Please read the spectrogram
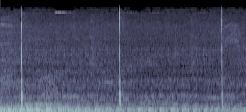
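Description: Steady low background rumble, with two sharp clicks about a second apart.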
